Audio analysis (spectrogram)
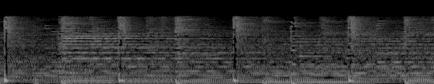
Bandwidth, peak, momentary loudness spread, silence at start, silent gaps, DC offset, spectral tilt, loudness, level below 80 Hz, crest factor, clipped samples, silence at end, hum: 10.5 kHz; -12 dBFS; 6 LU; 0 s; none; under 0.1%; -2.5 dB/octave; -32 LUFS; -50 dBFS; 22 dB; under 0.1%; 0 s; none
